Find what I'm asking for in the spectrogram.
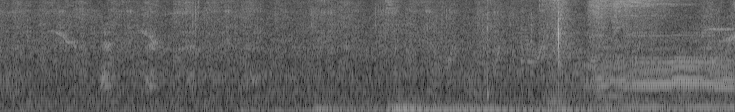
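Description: Low, drawn-out cow moos in a video game, a couple of overlapping calls, over faint background ambience.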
